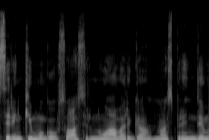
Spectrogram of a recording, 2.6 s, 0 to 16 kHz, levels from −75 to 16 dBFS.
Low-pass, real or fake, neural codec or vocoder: 14.4 kHz; real; none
